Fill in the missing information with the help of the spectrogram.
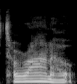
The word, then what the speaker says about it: Toronto: I pronounced it wrong the last time you were on the pod, and he messaged me going, "You pronounced Toronto wrong. It's Toronto." – Toronto, so, yeah, you're doing it right now too. – So is it with the silent T? – It's that Toronto.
